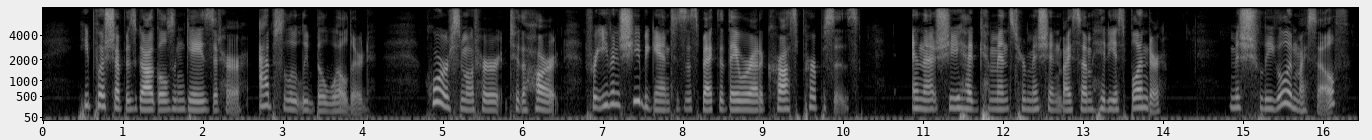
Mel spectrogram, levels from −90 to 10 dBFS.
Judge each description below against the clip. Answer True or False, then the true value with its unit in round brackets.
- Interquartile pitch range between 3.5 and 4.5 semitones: False (2.9 semitones)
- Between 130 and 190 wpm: True (160 wpm)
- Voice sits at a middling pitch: False (200 Hz)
